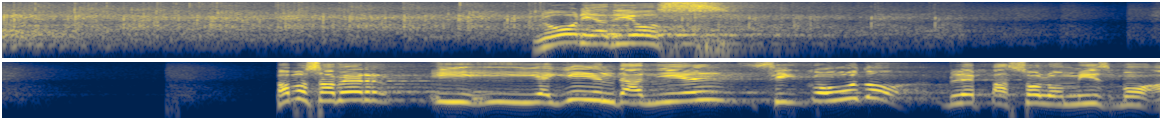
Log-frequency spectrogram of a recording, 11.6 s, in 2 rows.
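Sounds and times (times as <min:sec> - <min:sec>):
audience applauding: 0:00.0 - 0:05.4
speech: 0:02.6 - 0:03.8, 0:07.2 - 0:11.5.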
